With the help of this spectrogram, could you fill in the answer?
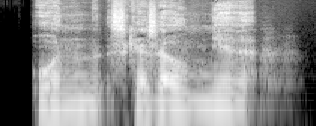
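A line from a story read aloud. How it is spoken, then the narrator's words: Muttering. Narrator (Russian): пробормотал приезжий из Лукки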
